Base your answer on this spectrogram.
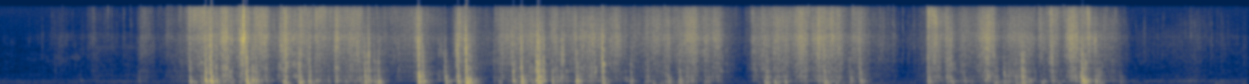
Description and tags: Revolving Trash
I make this soundtrack revolving my own trash can.
revolving, Trashcan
